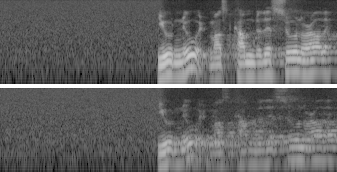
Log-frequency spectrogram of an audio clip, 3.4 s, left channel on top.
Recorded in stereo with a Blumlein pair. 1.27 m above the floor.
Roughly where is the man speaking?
Ahead left.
